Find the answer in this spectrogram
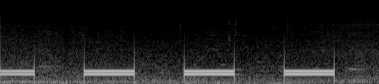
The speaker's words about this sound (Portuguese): Ei, porra, deu na caixa de mensagem. Pô, acho que a velha não tá atendendo o telefone, irmão.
